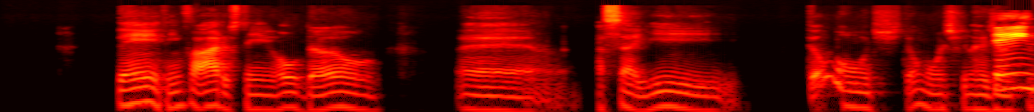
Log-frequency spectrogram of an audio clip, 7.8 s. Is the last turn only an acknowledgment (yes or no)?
no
